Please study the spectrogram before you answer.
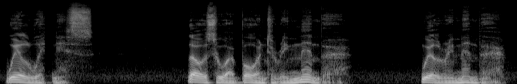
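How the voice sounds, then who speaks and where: An actor playing an ancient, dignified god in human form in a fantasy video game, speaking in a grave, measured, formal way. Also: male voice, rumbling low, expressive, warm tone, slight background noise, full character voice. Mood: earnest, wise.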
